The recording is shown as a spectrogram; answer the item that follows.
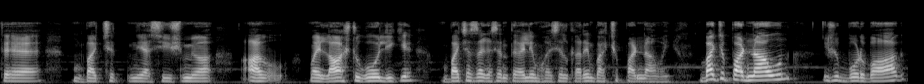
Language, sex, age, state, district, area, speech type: Kashmiri, male, 45-60, Jammu and Kashmir, Anantnag, rural, spontaneous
